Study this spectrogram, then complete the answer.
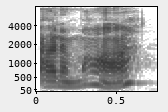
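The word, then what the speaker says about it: אדמה: Like, are you aware that in Hebrew, Adam is Adamah, not Adam, it's Adamah?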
